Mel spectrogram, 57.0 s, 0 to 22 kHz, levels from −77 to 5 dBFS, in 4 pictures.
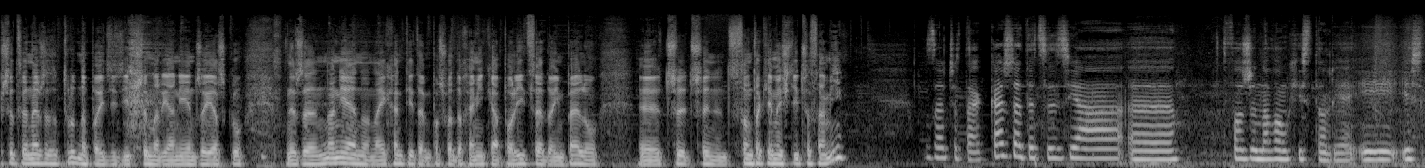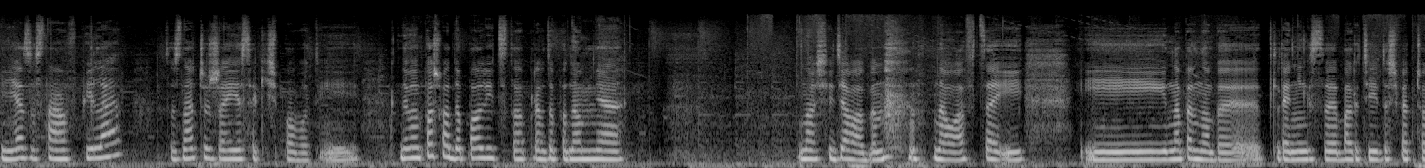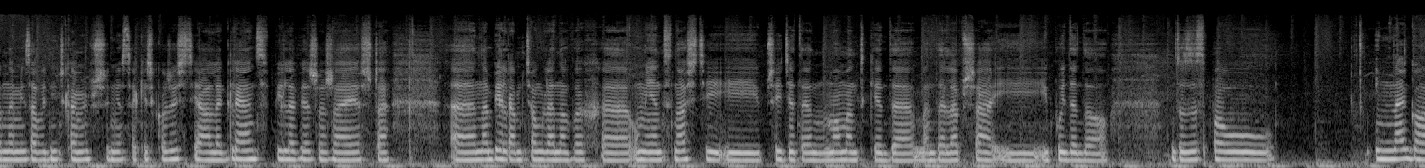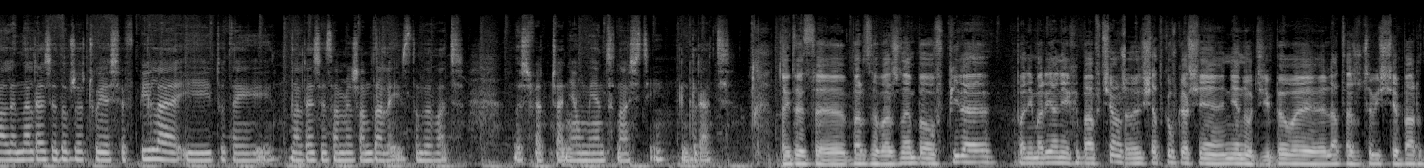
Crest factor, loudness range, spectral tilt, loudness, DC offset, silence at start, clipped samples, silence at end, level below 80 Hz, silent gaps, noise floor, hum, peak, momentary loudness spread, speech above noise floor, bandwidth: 12 dB; 3 LU; -4.5 dB/octave; -21 LUFS; under 0.1%; 0 s; under 0.1%; 0 s; -38 dBFS; none; -46 dBFS; none; -10 dBFS; 9 LU; 26 dB; 15.5 kHz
